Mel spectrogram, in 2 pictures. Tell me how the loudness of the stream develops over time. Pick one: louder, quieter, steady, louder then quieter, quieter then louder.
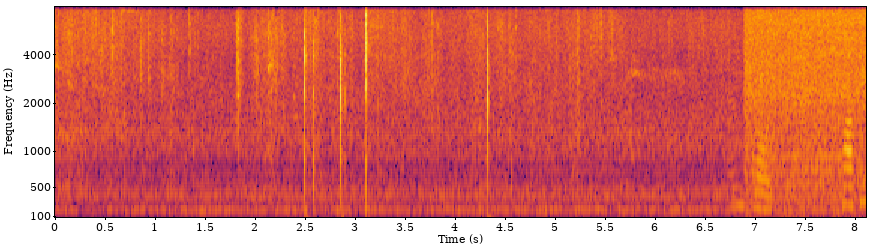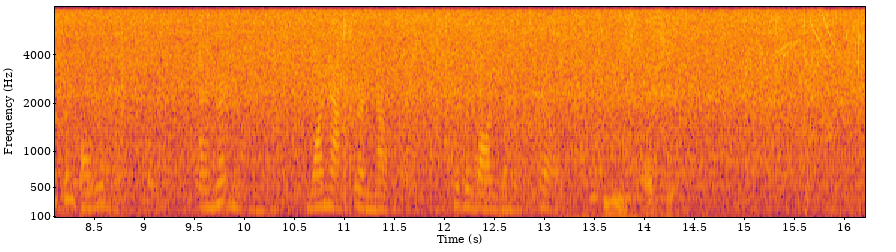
steady.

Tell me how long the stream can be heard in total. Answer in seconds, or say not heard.
9 s.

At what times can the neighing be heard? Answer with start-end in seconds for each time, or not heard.
not heard.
